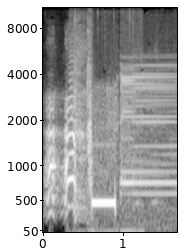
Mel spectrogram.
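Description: A two-tone doorbell chime, rung by a dog sitter, rings clearly, a steady pure note followed by a richer, sustained second tone, just after a couple of short, sharp dog-like yelps.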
